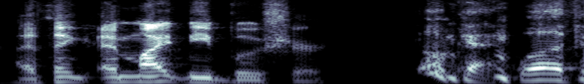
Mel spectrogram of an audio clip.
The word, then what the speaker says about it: Boucher: is it is it boucher boucher how does he say his name bobby boucher bobby boucher chris boucher he goes he goes to bouche okay so chris boucher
